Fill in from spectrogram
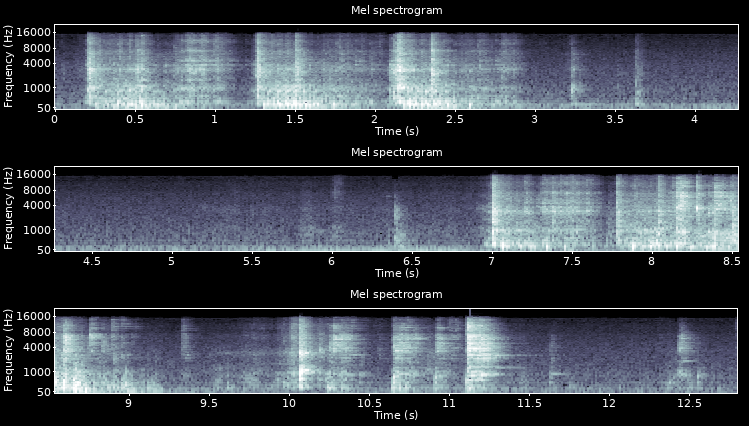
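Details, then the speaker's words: Pit bike, recoil pull-start spring just re-coiled and refitted: repeated pull-cord yanks crank briefly but the engine never fires; cause unknown, owner plans to drain and replace petrol and oil. "So unfortunately it's not starting. I'm not actually too sure where to go next with this."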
